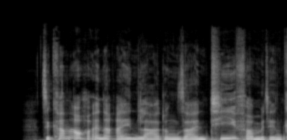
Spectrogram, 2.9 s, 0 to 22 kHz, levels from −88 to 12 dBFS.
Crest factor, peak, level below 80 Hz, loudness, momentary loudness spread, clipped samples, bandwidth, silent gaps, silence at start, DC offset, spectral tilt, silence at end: 14 dB; -2 dBFS; -42 dBFS; -16 LUFS; 6 LU; under 0.1%; 14.5 kHz; none; 0.4 s; under 0.1%; -6 dB/octave; 0 s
